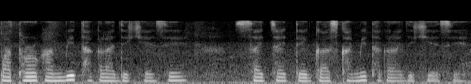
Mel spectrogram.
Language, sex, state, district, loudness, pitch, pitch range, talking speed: Nagamese, female, Nagaland, Dimapur, -18 LUFS, 165 Hz, 155-175 Hz, 175 wpm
